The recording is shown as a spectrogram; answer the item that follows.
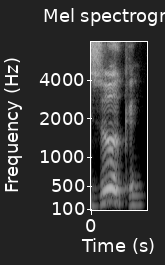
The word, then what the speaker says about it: Zug: Oh, it depends if you talk to my husband's family. Oh. They would say it's Zug. Oh, okay. So Zug, we want to make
